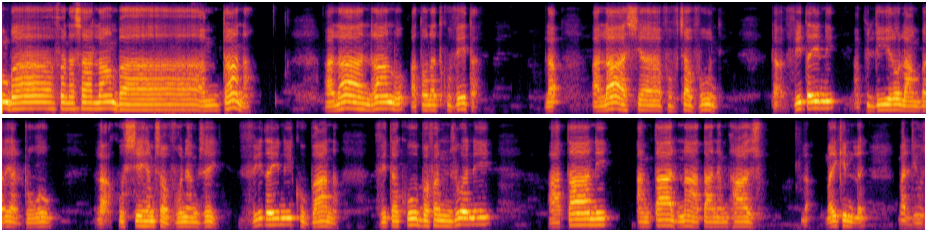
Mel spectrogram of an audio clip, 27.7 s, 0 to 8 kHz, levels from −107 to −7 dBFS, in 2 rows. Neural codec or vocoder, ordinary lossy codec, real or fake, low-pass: none; Opus, 24 kbps; real; 7.2 kHz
